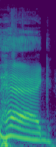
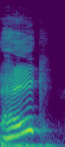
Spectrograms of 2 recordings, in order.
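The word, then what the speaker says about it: Haag: have you know me you still mispronounced my last name that's crazy what is it Hague yeah you said hag that's flopped dude my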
